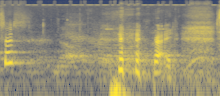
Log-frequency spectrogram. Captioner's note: laughter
